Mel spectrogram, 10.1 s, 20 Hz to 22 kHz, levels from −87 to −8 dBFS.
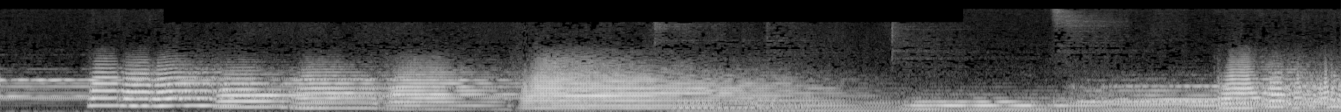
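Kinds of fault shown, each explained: Adaptive stream at a lower bitrate: from 1.23 to 7.23 s playback switches abruptly, with no gap, to a leaner encoding after the connection slowed. Nothing remains above 9.7 kHz and coding artefacts thicken, which fits a step down from 96 to 32 kbit/s AAC.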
